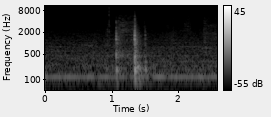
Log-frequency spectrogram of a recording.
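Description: A shoe knocks down onto a wooden shelf.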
